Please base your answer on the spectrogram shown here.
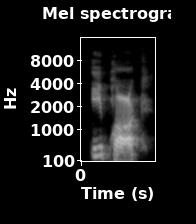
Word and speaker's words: epoch: Awakening of Epic an Epoch that's how it's pronounced in British English Epoch proportions so it's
